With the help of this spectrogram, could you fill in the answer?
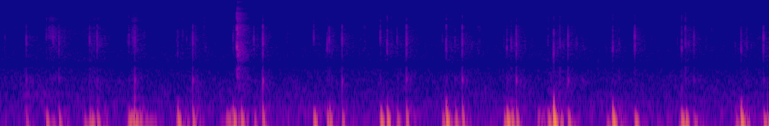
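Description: A palm-sized, peanut-shaped solid cork massage ball, held in one hand, is tapped and scratched with fingertips and nails. The result is a steady, slightly uneven run of quick, soft, dull low thuds, each stopping almost at once, with faint dry scratchy clicks on top.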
